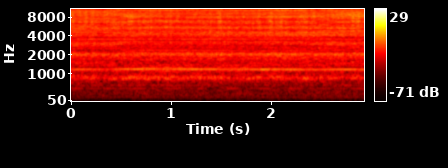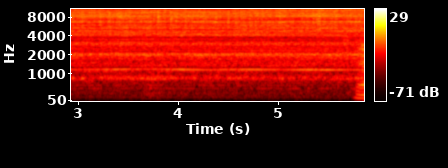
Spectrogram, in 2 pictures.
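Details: Steady high-pitched whine of a rotational atherectomy catheter running continuously over room noise during a live endovascular case.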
